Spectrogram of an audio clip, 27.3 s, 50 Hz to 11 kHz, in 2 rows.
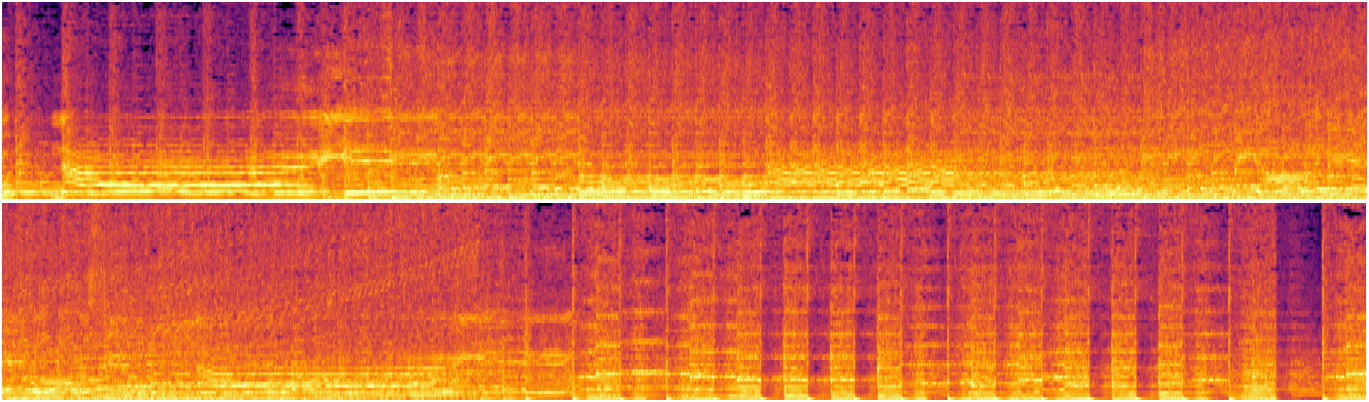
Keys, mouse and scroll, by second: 0.9 click, 4.2 click, 9.8 click, 18.1 click, 21.1 click.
